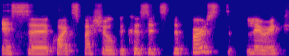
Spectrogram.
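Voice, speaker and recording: A Swedish woman, a band singer and lyricist whose first language is Swedish, answers interview questions thoughtfully, with many pauses, fillers and frequent laughter. Her voice is medium-pitched, pushed and bright.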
